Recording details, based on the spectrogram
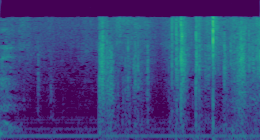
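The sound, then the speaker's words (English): Quiet paper rustling: a page is handled and turned to the milestones section, with a few crisp crinkling bursts over a steady low hum and no talking. “Okay, turning the page to milestones, I'll read the long articles first.”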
